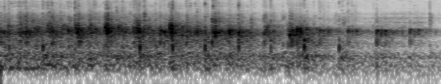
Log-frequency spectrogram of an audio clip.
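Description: Applause from a church congregation, a steady patter of many hands clapping at moderate distance for several seconds, swelling and fading in uneven waves with no talk over it.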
